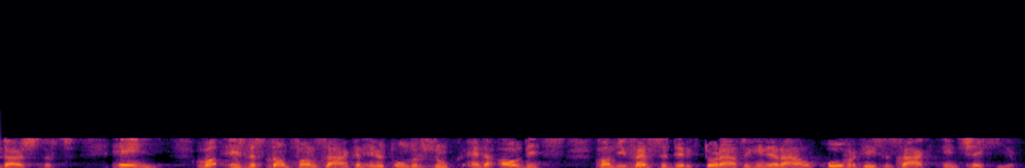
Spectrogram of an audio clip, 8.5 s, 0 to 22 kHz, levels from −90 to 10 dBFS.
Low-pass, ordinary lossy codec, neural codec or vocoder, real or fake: 7.2 kHz; AAC, 16 kbps; none; real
